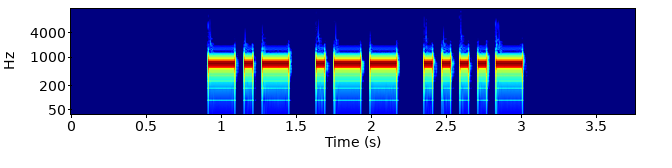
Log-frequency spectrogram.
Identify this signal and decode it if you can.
Morse code, heard as a keyed tone, about 20 wpm, 700 Hz. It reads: KW4
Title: USA Call Sign Prefixes - Repeated 2x - 20wpm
